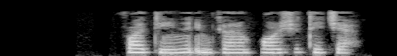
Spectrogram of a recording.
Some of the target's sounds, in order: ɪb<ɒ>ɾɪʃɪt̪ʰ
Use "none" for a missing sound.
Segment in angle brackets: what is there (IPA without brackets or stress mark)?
ɒ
